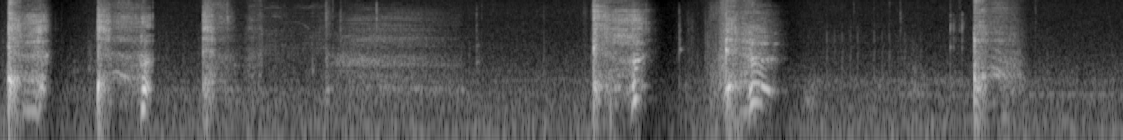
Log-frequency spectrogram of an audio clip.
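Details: Persistent cough that will not stop: five harsh cough bursts, some paired, in under six seconds, with short quiet gaps.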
